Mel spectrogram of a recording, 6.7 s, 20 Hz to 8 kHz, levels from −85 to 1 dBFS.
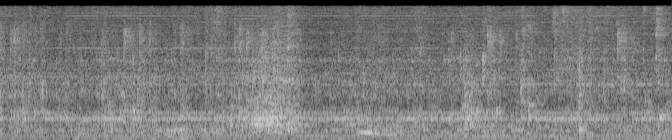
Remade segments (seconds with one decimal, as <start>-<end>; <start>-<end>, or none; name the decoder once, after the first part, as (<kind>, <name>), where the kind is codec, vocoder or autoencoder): none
